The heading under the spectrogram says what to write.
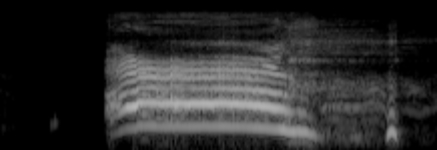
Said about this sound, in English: screaming on the mic. It's kind of like just she's going for the louder, not faster approach.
